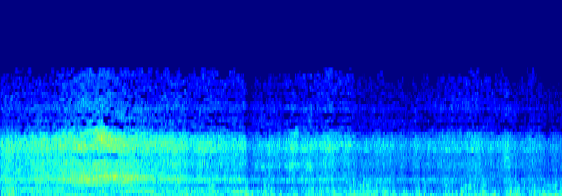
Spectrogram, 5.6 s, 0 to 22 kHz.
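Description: Pesa Dart ED161 electric multiple unit rolling along the platform: a steady rumble and rush of wheels and moving carriages, with faint short whining tones in the first couple of seconds.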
